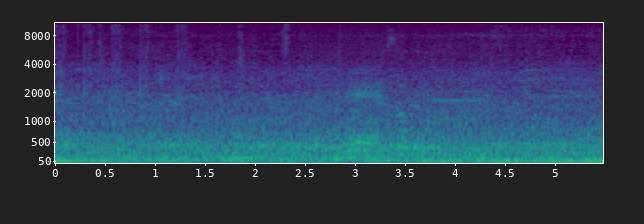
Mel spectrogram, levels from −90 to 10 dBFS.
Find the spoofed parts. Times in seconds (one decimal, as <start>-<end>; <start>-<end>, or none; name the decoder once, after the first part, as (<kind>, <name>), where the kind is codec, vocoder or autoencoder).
2.6-3.3 (autoencoder, DAC-VAE)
